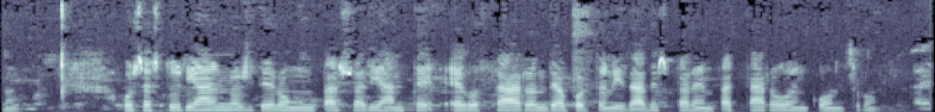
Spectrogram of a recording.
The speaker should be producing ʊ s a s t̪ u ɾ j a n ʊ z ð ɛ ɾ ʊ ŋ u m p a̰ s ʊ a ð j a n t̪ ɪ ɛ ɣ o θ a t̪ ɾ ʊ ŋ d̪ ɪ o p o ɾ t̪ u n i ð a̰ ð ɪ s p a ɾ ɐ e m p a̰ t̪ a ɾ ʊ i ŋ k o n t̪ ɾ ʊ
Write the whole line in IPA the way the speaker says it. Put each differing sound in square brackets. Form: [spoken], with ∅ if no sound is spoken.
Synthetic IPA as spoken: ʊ s a s t̪ u ɾ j a n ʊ z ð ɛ ɾ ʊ ŋ u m p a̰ s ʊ a ð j a n t̪ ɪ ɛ ɣ o θ a [∅] ɾ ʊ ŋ d̪ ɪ o p o ɾ t̪ u n i ð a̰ ð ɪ s p a ɾ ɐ e m p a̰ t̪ a ɾ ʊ [e] ŋ k o n t̪ ɾ ʊ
